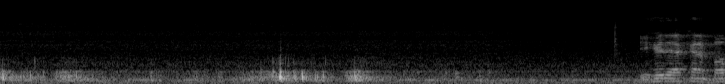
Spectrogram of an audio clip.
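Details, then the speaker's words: Patient with very short inspiratory time: soft, low breath sounds with faint bubbly crackling at end of inspiration, attributed to fluid in alveoli popping open; crackles (rales). "sound at the end of inspiration that's the RS so it's going to sound like a bubbly sound or a crackling sound a lot of times we get that crackling sound that we call Ral and that's because fluid is in the alveoli and when air enters the alveoli it pops the Alvi open and that's what causes kind of crackling sound"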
